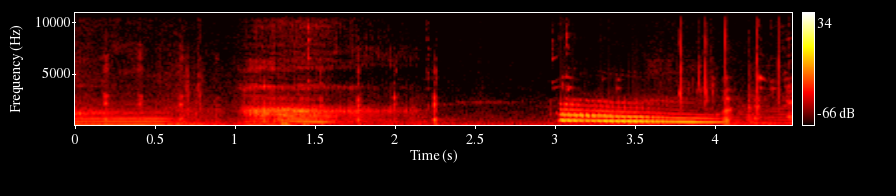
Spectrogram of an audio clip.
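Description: A man's voice doing a soft mock roar as a mewing, cat-like cry: a held low hum, then two falling wails, the last one the loudest. A few hand claps come near the end.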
